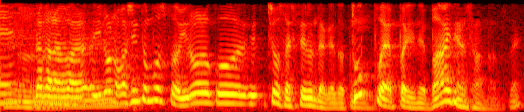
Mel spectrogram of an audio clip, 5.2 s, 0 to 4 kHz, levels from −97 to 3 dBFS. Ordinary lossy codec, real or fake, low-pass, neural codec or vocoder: none; real; 3.6 kHz; none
